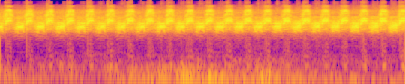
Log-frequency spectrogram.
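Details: Semi, the common cicada of Japan, heard in summer once the rainy season has finished: a loud, steady high-pitched buzz pulsing about two and a half times per second, evenly throughout.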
